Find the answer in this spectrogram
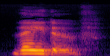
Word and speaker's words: they'd've: They would have becomes they'd've. They'd've.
